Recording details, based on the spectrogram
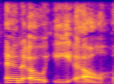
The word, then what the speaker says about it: Noel: It's NOEL, okay? It's like Noel, but pronounced Noel.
